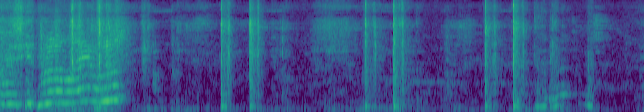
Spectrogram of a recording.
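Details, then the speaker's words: Abdominal percussion during a nursing practical digestive-system physical exam of an adult male: paired finger taps on the abdomen giving a hollow, drum-like tympanic note, reported as normal. "normal suaranya itu timpani ya Pak"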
